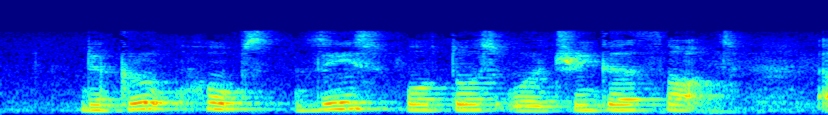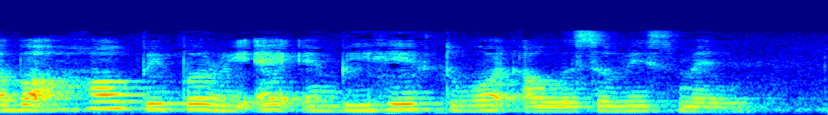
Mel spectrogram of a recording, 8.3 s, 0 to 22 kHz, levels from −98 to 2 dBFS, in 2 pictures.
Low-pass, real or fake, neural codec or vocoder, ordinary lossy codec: 7.2 kHz; real; none; MP3, 32 kbps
